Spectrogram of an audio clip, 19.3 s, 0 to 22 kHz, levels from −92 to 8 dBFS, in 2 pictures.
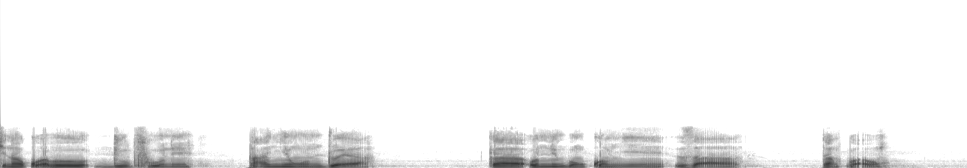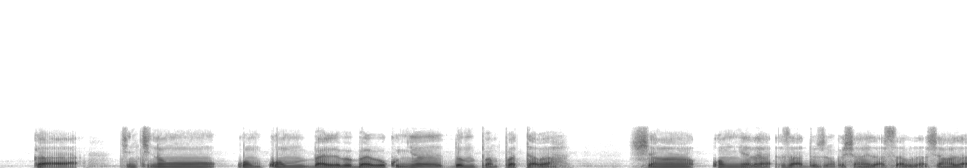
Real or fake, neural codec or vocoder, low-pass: real; none; 5.4 kHz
